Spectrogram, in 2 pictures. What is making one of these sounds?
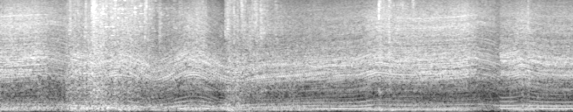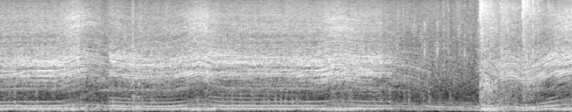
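Metal crashes and scrapes as vehicles collide.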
